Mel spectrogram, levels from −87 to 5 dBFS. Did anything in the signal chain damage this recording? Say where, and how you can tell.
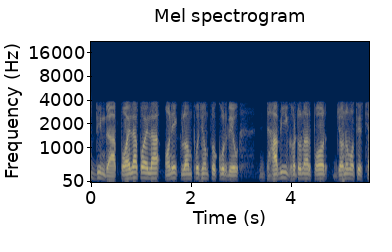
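Yes. At the codec stage, a Bluetooth CVSD headset codec runs throughout, fitting a 64 kbps link. The band sits at 250 Hz to 3.6 kHz, with scratchy s sounds and granular hiss, unlike a clean low-pass filter.

On the wireless link, bit errors on the Bluetooth voice link add rushing crackle at 2.16–2.23 s and 5.01–5.08 s, roughly one or two percent of bits. There are no loud clicks, unlike packet dropouts.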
